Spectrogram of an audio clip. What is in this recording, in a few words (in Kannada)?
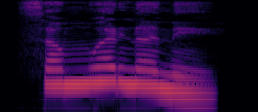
"ಸಂವರ್ಣನೆ", Kannada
